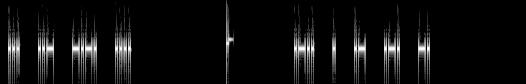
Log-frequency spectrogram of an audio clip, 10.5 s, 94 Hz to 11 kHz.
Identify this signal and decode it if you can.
Morse code, heard as a keyed tone, about 28 wpm, spaced as for 16 wpm, 700 Hz. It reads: SUCH LEARN
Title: 3x Character Spacing - Top 300 Words - 28wpm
